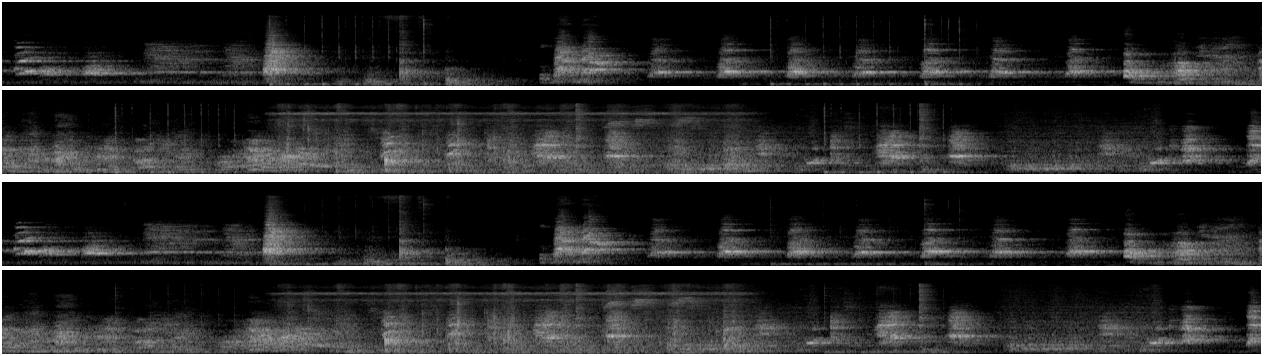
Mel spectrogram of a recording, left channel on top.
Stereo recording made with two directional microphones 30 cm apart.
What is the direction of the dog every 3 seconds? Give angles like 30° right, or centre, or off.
30° right, 10° right, 10° left, 30° left, 40° left, 30° left, centre, 20° right, 20° right.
